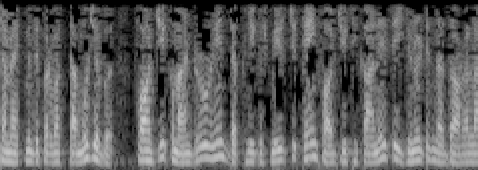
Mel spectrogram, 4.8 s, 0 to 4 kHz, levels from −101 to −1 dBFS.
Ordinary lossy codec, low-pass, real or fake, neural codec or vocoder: none; 3.6 kHz; real; none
